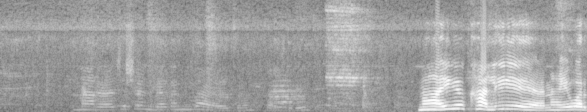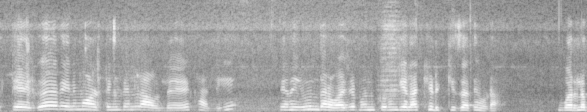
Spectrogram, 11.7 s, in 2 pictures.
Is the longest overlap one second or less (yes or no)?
yes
